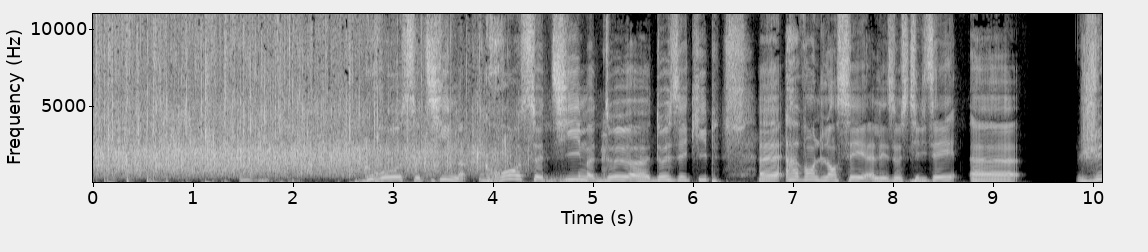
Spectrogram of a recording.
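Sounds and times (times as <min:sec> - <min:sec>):
faint voice or cheer: 0:00.0 - 0:04.3
loud sustained applause from a crowd: 0:00.0 - 0:04.7
speech: 0:02.7 - 0:10.0.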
